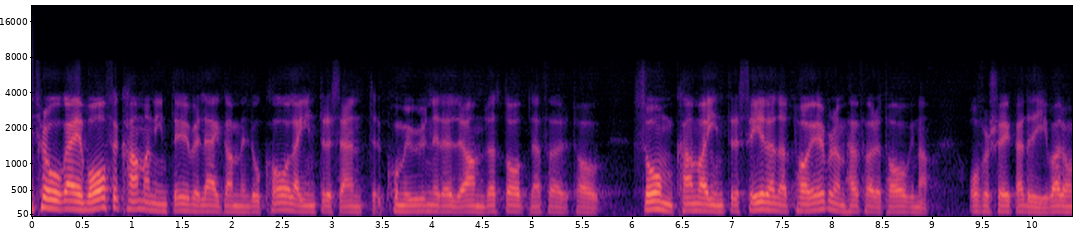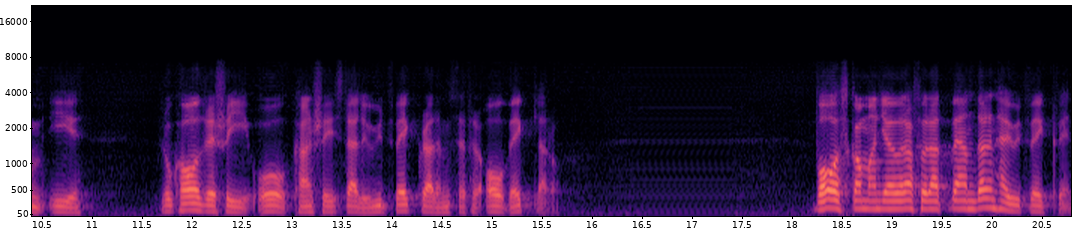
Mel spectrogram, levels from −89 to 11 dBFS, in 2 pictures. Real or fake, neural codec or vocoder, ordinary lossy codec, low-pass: fake; codec, 16 kHz, about 1 kbps, DyCAST, with the encoder's durations; none; none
